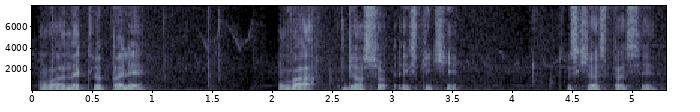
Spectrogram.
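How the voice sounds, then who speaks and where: Mellow-voiced French gaming streamer. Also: male voice, on the low side, flat delivery, normal speed. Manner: chatty, reads game text aloud, jokes. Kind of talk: gaming livestream commentary.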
